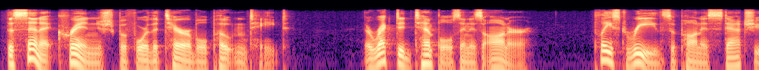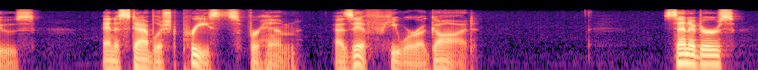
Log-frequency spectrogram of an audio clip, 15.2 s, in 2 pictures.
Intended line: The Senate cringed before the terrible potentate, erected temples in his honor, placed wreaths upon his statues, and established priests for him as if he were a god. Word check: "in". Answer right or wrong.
right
